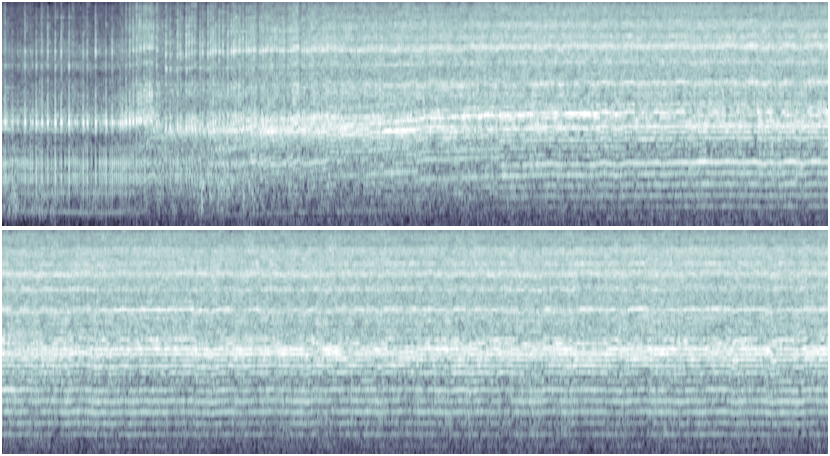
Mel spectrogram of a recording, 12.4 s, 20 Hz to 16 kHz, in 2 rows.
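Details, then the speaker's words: New OS 40 FSR model engine, second tank of fuel during break-in: a screaming high-pitched buzz climbs quickly, then holds steady at very high rpm, higher than the owner wanted. The needle settings are not yet adjusted. "okay so that was the second run second tank of fuel through this engine obviously you can see I let it get a little bit higher rpm this time actually a little bit higher than I wanted"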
